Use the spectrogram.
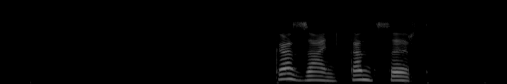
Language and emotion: Russian, neutral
